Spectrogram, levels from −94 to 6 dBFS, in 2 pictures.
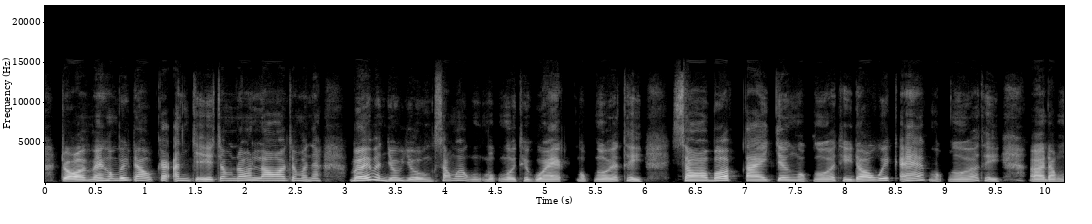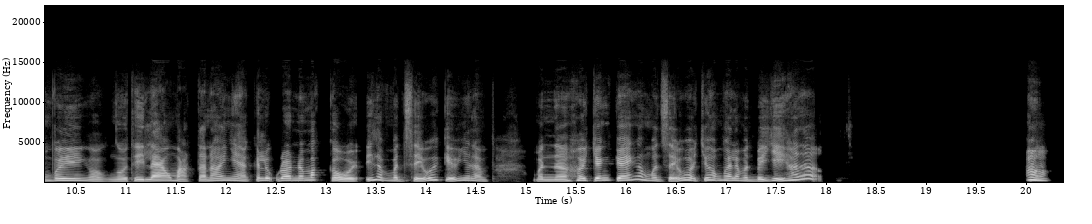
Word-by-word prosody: Trời 185 - +5
ơi, 200 - +5
bạn 210 +2 0
hông 240 0 -4
biết 275 +2 -1
đâu. 230 -4 0
Các 275 +5 -3
anh 230 -1 -2
chị 210 - 0
ở - - +2
trong 235 0 -5
đó 255 +3 -1
lo 240 -2 +1
cho 235 - -6
mình 215 -2 -5
nha, 230 +1 -5 0.3
bế 235 +6 +5
mình 305 -9 -1
vô 210 0 +1
giường 185 -4 -2
xong 210 +4 -6
á, 250 - -4
m 185 -2 -9
một 170 - -6
người 175 0 -2
thì 185 - -5
quạt, 170 +1 0
một - - -9
người 170 -1 -2
á 190 - -2
thì 175 -7 -3 0.3
xoa 210 -1 +3
bóp 245 +5 +3
tay 200 -1 +2
chân, 205 0 -1
một 185 -3 -8
người 170 0 -2
á - - -3
thì 175 -4 -3
đo 190 +5 +2
huyết 235 +5 0
áp, 230 +8 -1
một 185 -3 -10
người 175 -1 -4
á 200 - -3
thì, 185 -7 -5 0.3
ờ, 170 0 +2
động 170 +3 -3
viên, 225 0 +5
rồi 175 -5 -4
người 175 +1 -3
thì 185 -1 +2
lau 205 +3 +4
mặt. 195 -5 -2
Ta 200 0 +1
nói 235 +5 -1
nha, 235 -6 -2
cái 200 - -4
lúc 260 - -1
đó 255 0 +4
nó 265 0 -2
mắc 305 +2 -2
cười. 180 -5 +4
Ý - - -1
là 340 -1 +1
mình 210 -6 -3
xỉu 460 - +3
cái 320 - -1
kiểu 170 - +2
như 270 +2 -6
là 215 -4 -3 0.5
mình, 195 +2 -2
à, 195 +1 +2
hơi 255 -2 +2
choáng 265 +2 +2
choáng 270 +5 +4
rồi 375 -2 -1
mình 220 -5 -3
xỉu 200 - +1
thôi, 290 -4 0
chứ - - -1
không 270 -2 -4
phải 255 -2 0
là 250 - 0
mình 210 -4 -3
bị 185 0 +3
gì 215 -1 +6
hết 310 +8 0 0.2
á. - - -12 2.1
Ờ. 275 -8 +3
210 Hz, 265 wpm, -22 LUFS, 185-250 Hz, 2.1 s, gì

